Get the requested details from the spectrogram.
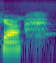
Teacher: जो मुख के जो अंग होते हैं वो बिल्कुल ना के बराबर स्पर्श करते हैं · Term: अर्ध स्वर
